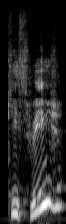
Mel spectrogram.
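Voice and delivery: taken aback, a touch afraid; mildly alarmed disbelief; confused and frightened. A narrator's reading. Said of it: "confus et effrayé".

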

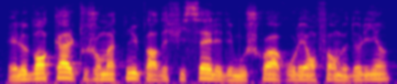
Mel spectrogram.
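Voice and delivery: usual speaking voice

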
